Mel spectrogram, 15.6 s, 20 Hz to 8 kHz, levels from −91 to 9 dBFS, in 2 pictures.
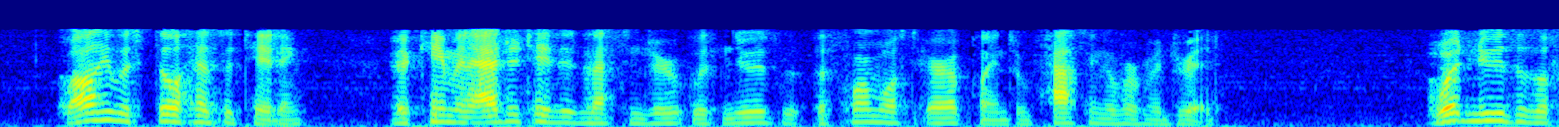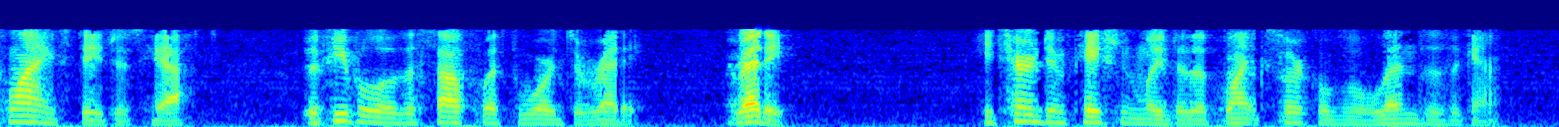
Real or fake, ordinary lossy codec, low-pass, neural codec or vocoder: real; AAC, 16 kbps; 7.2 kHz; none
